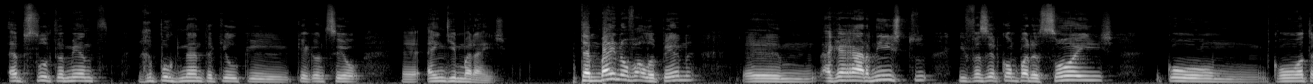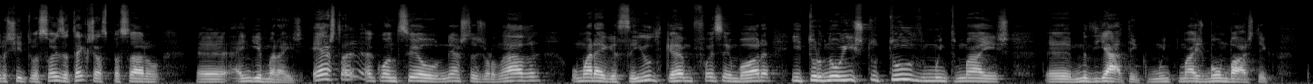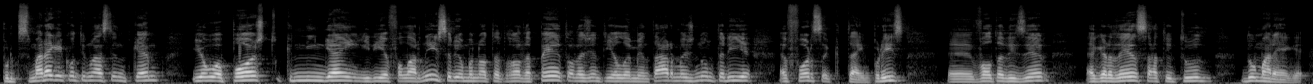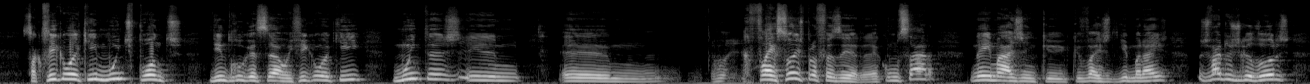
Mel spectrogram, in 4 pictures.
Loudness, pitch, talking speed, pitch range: -20 LUFS, 160 Hz, 145 wpm, 140-185 Hz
